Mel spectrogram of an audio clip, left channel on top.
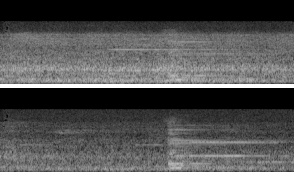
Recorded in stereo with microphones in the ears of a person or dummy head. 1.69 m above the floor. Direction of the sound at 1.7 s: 25° right (ahead or behind).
